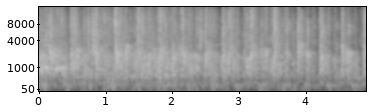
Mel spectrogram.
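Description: Small audience applauding, with a whoop ending just at the start. The clapping slowly thins out into separate claps.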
